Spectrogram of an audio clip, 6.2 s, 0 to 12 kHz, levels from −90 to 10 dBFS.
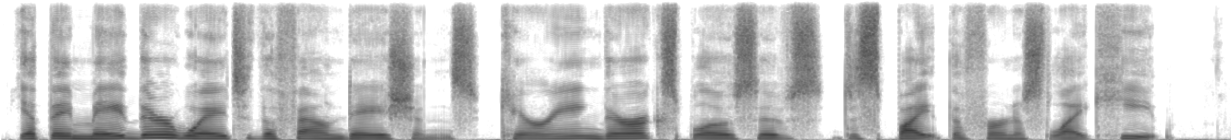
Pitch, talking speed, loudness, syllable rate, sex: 175 Hz, 155 wpm, -20 LUFS, 4.7 syllables/s, female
